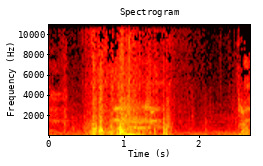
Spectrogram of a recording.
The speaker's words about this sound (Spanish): Eren recibe puñetazos.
